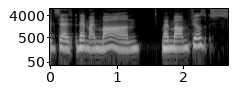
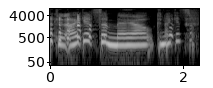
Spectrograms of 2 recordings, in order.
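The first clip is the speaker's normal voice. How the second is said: mock customer order; 5 semitones higher than usual. Diner asking for some mayo, mock-polite. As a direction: act out asking a waiter, hammed up.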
